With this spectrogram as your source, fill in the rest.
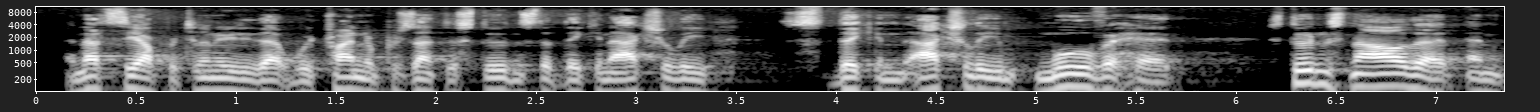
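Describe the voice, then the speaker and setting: Fairly low-pitched male voice with a dark, mellow tone. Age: 50s. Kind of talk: public talk. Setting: university hall with audience. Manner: casual, conversational with many fillers.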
